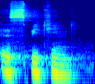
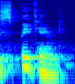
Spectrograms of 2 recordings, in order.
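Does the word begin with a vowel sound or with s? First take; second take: vowel; s. First: The word begins with a vowel before s. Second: The word begins directly with an s sound. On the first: The speaker calls it wrong. "نه اینکه اسپیکینگ، اس نگم" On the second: The speaker calls it right. "درستش اینو بگم چی؟"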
